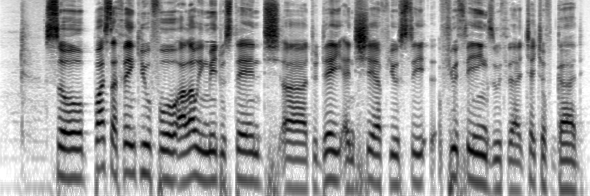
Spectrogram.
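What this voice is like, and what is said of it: Non-native English accent, L/R mixing. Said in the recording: “You may struggle with my accent. ... just note the letters like W's, L's, and R's. ... So where L has to be there, maybe I use R.”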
